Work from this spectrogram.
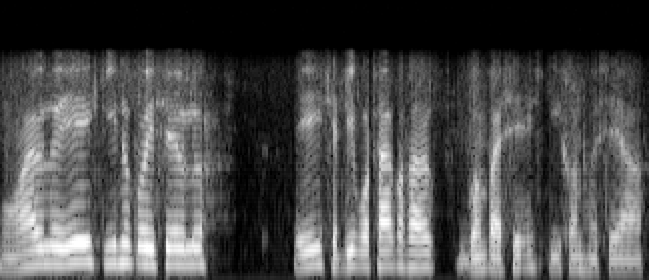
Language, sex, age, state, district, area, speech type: Assamese, male, 18-30, Assam, Dibrugarh, rural, conversation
